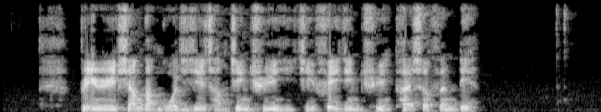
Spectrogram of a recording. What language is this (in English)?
Chinese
